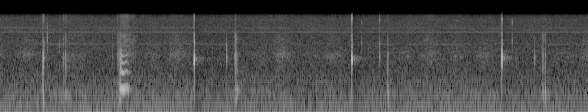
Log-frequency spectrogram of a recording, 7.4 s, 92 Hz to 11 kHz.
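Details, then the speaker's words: Hiccups in a 2-week-old baby while sucking during feeding, recurring "burpee" hiccups. "Got the burpee hiccups again."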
